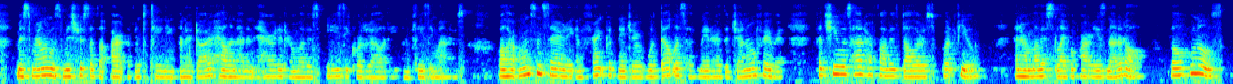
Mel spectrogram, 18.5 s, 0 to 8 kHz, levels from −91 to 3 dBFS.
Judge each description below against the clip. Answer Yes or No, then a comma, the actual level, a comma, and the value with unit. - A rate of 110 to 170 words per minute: No, average, 200 wpm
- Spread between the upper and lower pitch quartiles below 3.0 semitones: Yes, narrow, 2.5 semitones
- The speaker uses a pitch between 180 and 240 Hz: Yes, medium, 185 Hz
